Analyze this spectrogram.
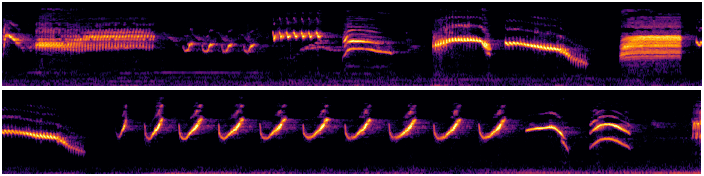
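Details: Asian pied starling song used as a master recording for young birds to copy: harsh buzzy bursts and falling whistles, then a fast run of rising upslurred whistled notes repeated about twice a second.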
